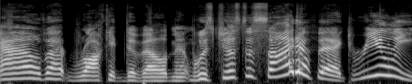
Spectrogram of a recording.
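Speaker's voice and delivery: sarcastic tone. Narrating Cold War history, the speaker makes a sarcastic aside. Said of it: "yes, that's sarcasm".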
